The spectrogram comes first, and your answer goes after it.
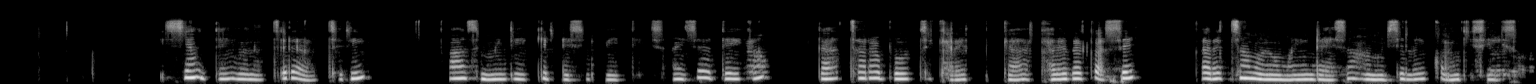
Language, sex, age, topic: Gamo, female, 18-24, government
